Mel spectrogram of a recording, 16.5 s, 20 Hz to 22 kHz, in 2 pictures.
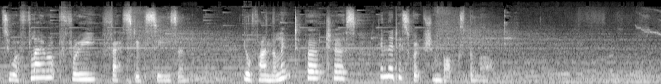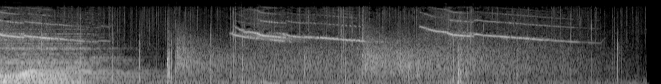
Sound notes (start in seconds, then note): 7.0 fireworks shooting and exploding log fire crackling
